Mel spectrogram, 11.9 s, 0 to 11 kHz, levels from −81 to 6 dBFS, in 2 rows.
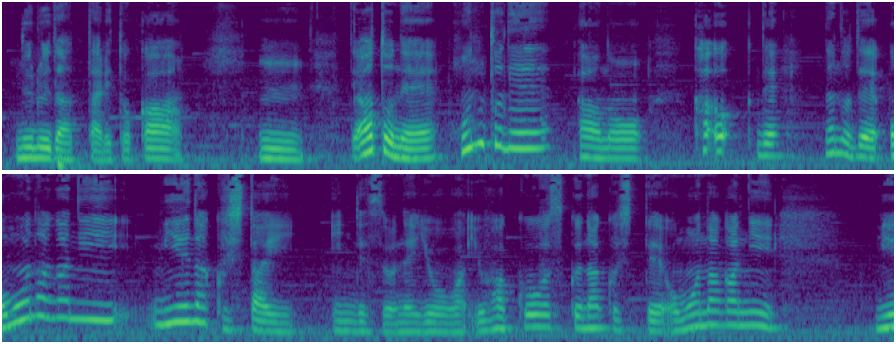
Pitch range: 150-225 Hz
